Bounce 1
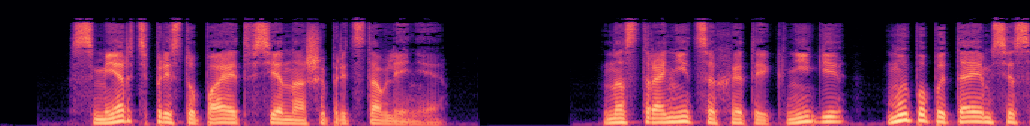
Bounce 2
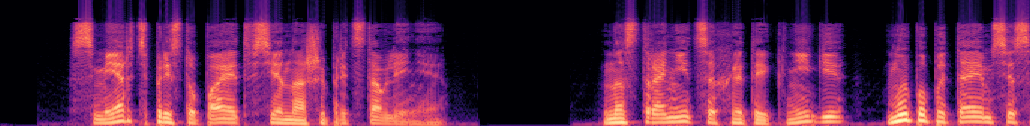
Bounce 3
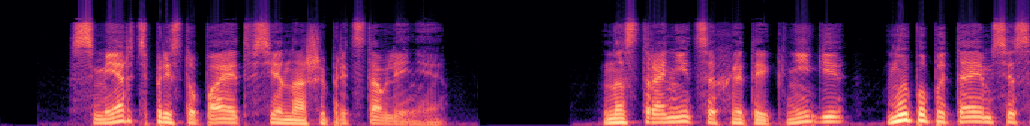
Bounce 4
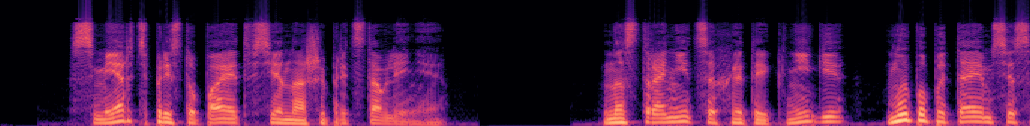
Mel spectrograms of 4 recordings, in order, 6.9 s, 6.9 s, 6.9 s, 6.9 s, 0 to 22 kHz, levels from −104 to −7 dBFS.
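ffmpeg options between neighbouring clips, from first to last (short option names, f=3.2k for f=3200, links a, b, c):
-af "aphaser=in_gain=1:out_gain=1:delay=3.6:decay=0.43:speed=0.99:type=sinusoidal"
-af "adynamicequalizer=threshold=0.01:dfrequency=3600:dqfactor=0.7:tfrequency=3600:tqfactor=0.7:attack=5:release=100:ratio=0.375:range=4:mode=cutabove:tftype=highshelf"
-af "equalizer=f=310:w=3.6:g=-4,volume=-8.5dB"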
